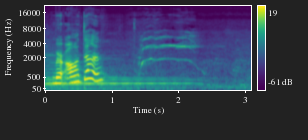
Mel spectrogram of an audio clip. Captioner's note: squeals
